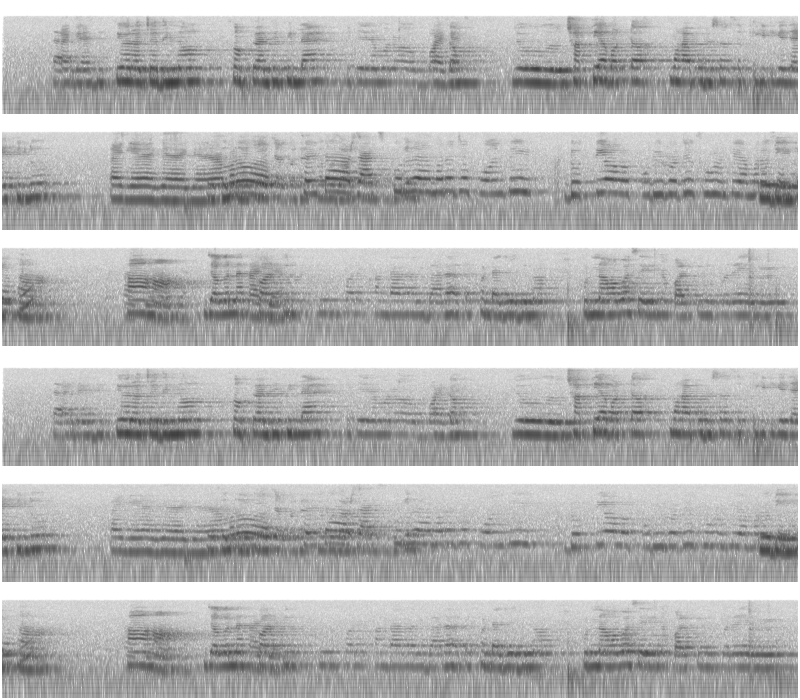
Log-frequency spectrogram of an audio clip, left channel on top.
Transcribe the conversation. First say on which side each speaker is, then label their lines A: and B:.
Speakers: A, on the left; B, on the left.
A: ତାପରେ
B: ଆଜ୍ଞା ଆଜ୍ଞା
A: ଦ୍ଵିତୀୟ ରଜ ଦିନ ସଂକ୍ରାନ୍ତି ଥିଲା। ଇଏ ଆମର ବଟମ
B: ଆଜ୍ଞା
A: ଯୋଉ ଛତିଆ ବଟ ମହାପୁରୁଷ ସେଠିକି ଟିକେ ଯାଇଥିଲୁ।
B: ଆଜ୍ଞା ଆଜ୍ଞା ଆଜ୍ଞା
A: ତ
B: ଆମର
A: ସେଠିକି ଟିକେ ଜଗନ୍ନାଥଙ୍କୁ
B: ସେଇଟା
A: ଦର୍ଶନ
B: ଯାଜପୁରରେ
A: କରିକି ଆସିଲୁ।
B: ଆମର ଯୋଉ କୁହନ୍ତି ଦୁ ଦ୍ୱିତୀୟ ପୁରୀ ବୋଧେ କୁହନ୍ତି ଆମର
A: ପୁରୀ
B: ସେଇଟାକୁ
A: ହଁ ହଁ
B: ଆଜ୍ଞା
A: ହଁ
B: ଆଜ୍ଞା
A: ଜଗନ୍ନାଥ
B: ଆଜ୍ଞା
A: କଳ୍କୀ ରୂପ ଉପରେ ଖଣ୍ଡା ଧରି ବାର ହାତ ଖଣ୍ଡା ଯୋଉ ଦିନ ପୂର୍ଣ୍ଣ ହବ ସେଇଦିନ କଳ୍କୀ ରୂପରେ ଉଁ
